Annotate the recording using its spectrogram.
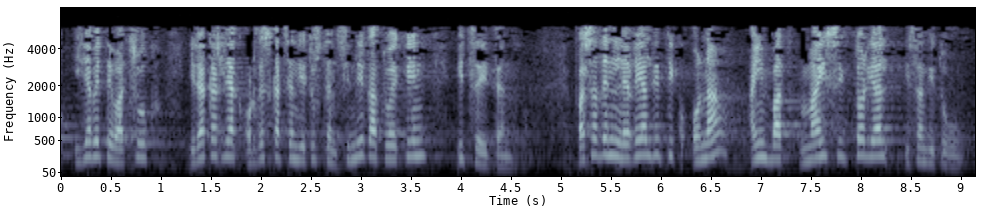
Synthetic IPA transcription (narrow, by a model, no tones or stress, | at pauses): iʎaβ̞e̞t̪e̞β̞at͡sukiɾakazle̞akʰo̞ɾðe̞skat͡se̞nd̪it̪ust̪e̞nsind̪ikat̪ue̞kinit͡se̞ɣit̪e̞n | pasaðe̞nle̞ɣ̞e̞ald̪it̪iko̞naːjmbat̪majsiŋt̪o̞ɾialisand̪it̪uɣ̞ṵ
